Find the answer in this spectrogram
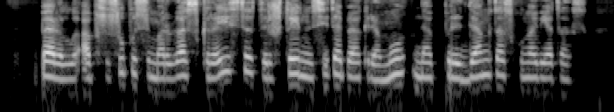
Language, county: Lithuanian, Vilnius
